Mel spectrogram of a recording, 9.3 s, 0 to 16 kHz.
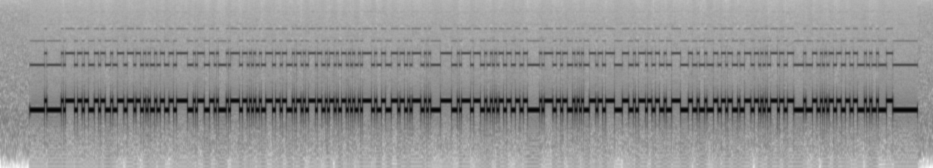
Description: TTY/TDD text telephone tones (45.45 baud Baudot), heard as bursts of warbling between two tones, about 400 Hz shift, 1600 Hz centre. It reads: ELLA FITZGERALD DREW EXTENSIVELY ON POPULAR MUSIC.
